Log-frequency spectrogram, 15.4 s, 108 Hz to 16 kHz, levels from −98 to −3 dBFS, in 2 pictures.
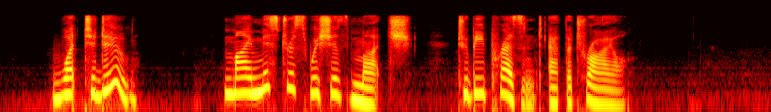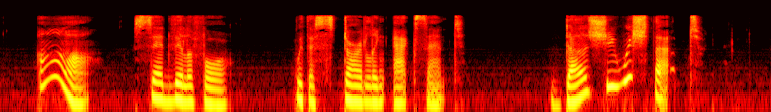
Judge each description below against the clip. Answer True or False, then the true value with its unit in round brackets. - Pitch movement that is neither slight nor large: False (7.0 semitones)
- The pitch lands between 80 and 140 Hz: False (200 Hz)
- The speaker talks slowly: True (95 wpm)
